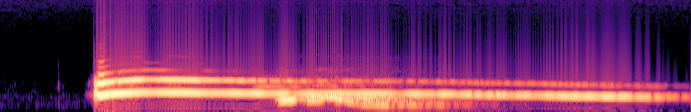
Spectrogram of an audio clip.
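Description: wolves howling

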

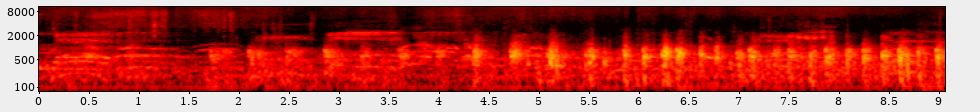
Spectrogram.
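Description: sheep bleating

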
